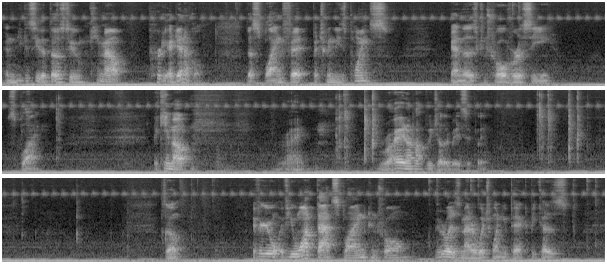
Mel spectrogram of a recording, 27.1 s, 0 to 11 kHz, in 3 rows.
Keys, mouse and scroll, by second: 0.8 click, 3.1 Escape, 7.6 click, 12.9 scroll up 2, 14.0 r, 14.4 Return, 15.2-16.2 scroll up 4, 16.2 scroll down 2, 17.1 r, 17.5 Return, 17.9 middle click, 17.9 scroll down 2, 19.2 middle click, 20.5 middle click, 24.5 click, 25.1 click, 26.5 Escape, 26.8 click.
